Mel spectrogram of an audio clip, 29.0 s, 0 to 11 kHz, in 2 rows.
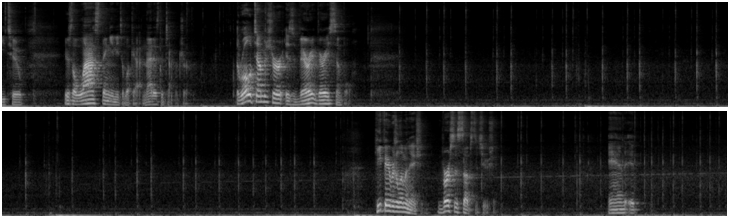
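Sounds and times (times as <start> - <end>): low steady hum: 0.0 - 29.0
stylus tapping on drawing tablet: 7.9 - 21.0, 24.5 - 29.0.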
